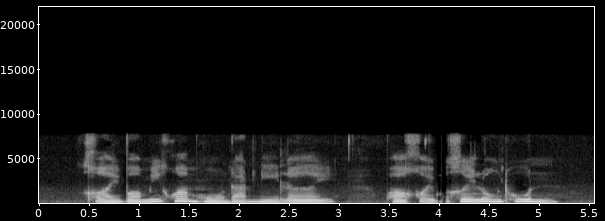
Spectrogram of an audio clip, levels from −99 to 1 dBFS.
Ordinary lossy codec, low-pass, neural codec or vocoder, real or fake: none; none; none; real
